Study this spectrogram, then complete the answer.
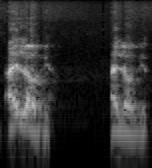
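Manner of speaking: I LOVE YOU level, no rise or fall; neutral tone. Shown as a demonstration. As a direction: repeat I LOVE YOU evenly, without enthusiasm. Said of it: "el neutral es así". (I LOVE YOU en tono neutro, sin ganas)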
